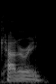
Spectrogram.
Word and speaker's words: Cannery: Canary Road Cannery Cannery I think that's pronounced Cannery like the word Canary the 12th Gallery Road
